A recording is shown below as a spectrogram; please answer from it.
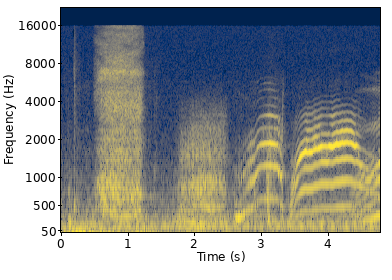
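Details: Cat meowing: after two hissy noise bursts come two clear, tonal meows, each rising then falling, the second longer and louder.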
